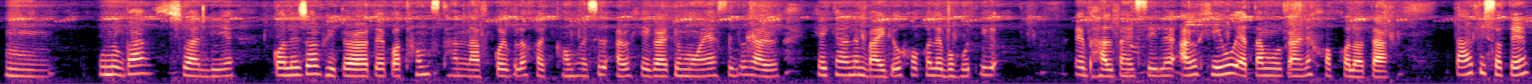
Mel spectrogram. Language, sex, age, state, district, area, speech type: Assamese, female, 18-30, Assam, Morigaon, rural, spontaneous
